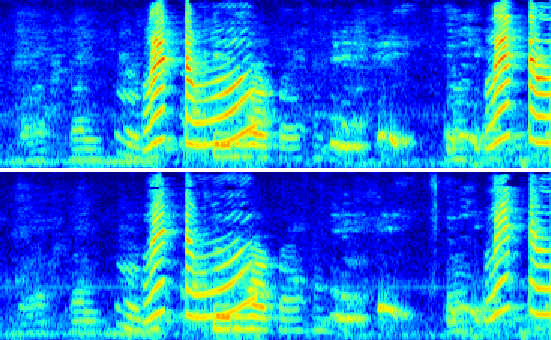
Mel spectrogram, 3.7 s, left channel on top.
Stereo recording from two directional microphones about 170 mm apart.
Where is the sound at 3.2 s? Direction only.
20° left (ahead or behind).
